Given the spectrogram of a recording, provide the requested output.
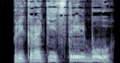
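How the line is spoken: Shouting with all strength. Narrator (Russian): закричал он, что из сил

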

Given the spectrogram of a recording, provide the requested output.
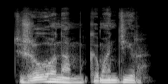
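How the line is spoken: Hoarse wheeze. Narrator (Russian): прохрипел

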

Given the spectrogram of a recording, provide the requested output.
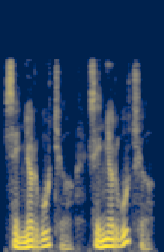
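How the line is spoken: Murmur. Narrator (Spanish): murmuró María

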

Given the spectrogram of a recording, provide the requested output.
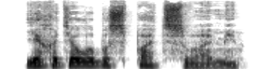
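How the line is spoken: Tender. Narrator (Russian): нежно сказала она

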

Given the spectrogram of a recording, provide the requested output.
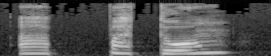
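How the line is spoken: Near moan. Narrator (Russian): почти простонала она

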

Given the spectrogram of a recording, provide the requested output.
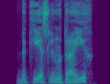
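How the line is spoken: Muttering. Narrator (Russian): пробормотал он

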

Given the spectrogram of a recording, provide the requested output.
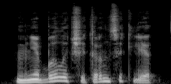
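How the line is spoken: Quiet. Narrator (Russian): тихо проговорила

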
